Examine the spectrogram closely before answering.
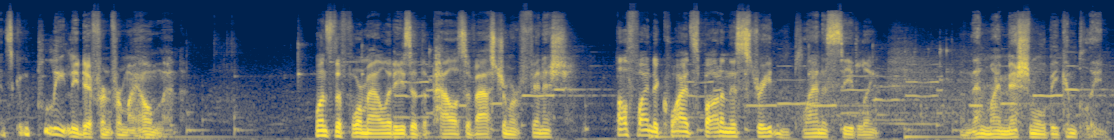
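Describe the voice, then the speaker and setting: An eager, courteous envoy from a faraway world in a video game. His fairly low voice swings expressively with earnest pride, over clearly audible music. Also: animated, fairly quick. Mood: proud, eager. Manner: earnest, eager, formally polite. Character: earnest, proud male envoy from a distant planet. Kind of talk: scripted video game dialogue.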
